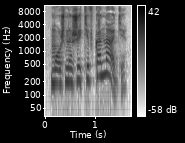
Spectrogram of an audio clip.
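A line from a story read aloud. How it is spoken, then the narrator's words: Angry. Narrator (Russian): злобно сказала мадам Резо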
